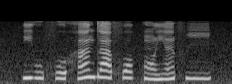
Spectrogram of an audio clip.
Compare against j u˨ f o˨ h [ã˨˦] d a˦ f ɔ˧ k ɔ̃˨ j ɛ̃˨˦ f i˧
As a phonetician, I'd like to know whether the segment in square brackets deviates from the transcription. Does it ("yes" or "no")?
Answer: no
